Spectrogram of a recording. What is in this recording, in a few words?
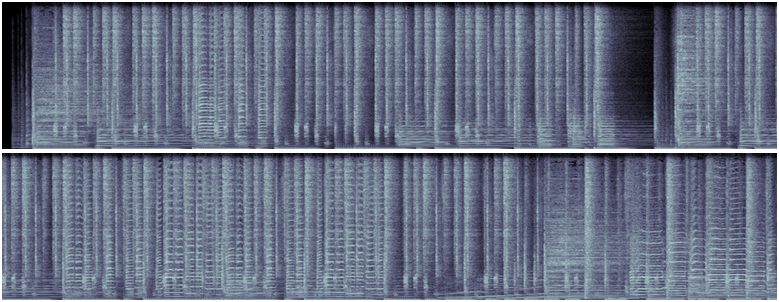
Warm Up Double; drumplayalongs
